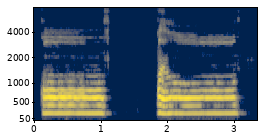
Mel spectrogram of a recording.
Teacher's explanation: roots of the tongue touching the soft part of the palate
